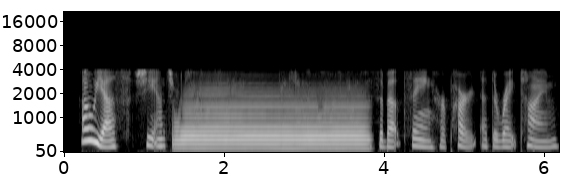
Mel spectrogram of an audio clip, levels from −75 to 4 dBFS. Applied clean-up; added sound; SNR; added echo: neural separator model SepFormer WHAM!.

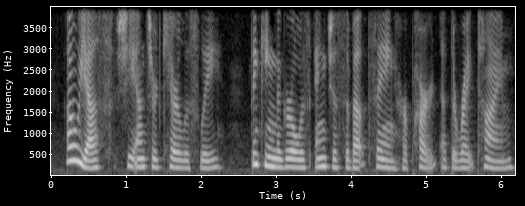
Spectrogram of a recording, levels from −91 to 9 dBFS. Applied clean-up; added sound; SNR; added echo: none; none; none; none.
